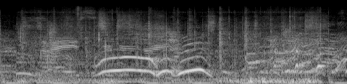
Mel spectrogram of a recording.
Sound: cheering

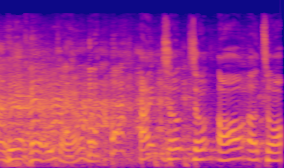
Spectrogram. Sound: laughter

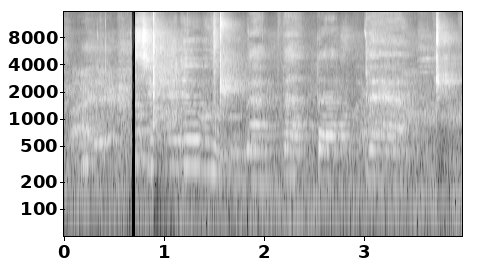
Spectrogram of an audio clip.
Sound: humming

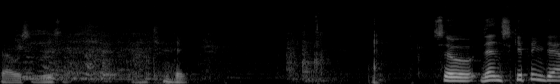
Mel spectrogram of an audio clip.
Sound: laughter

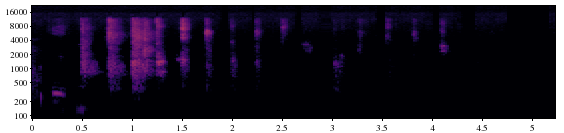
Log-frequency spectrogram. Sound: audience applauding

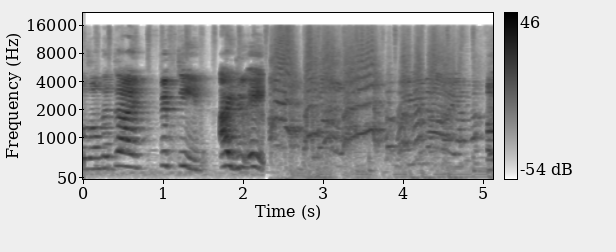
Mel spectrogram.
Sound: laughs loudly

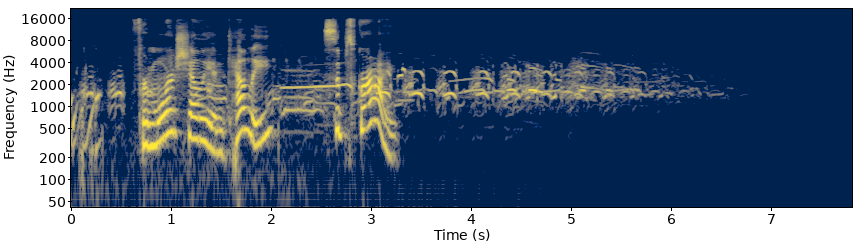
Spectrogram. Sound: seagulls

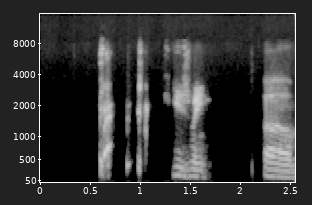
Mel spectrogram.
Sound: coughs

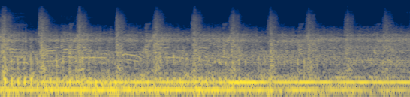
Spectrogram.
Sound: chanting continues

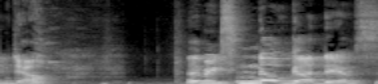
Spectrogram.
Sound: laughs

